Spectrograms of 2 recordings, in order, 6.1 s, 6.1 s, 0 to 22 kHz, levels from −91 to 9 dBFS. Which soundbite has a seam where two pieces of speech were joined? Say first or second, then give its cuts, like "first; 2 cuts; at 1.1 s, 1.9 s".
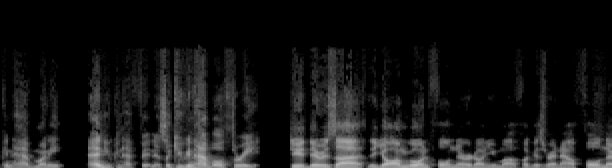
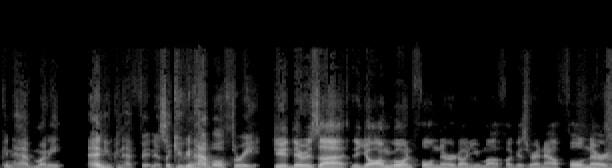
second; 1 cut; at 2.6 s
